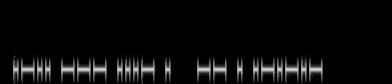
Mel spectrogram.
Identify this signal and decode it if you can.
Morse code, heard as a keyed tone, about 30 wpm, 700 Hz. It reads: LOVE ME.
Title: Sentences from Top 400 Words and Abbreviations 30wpm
